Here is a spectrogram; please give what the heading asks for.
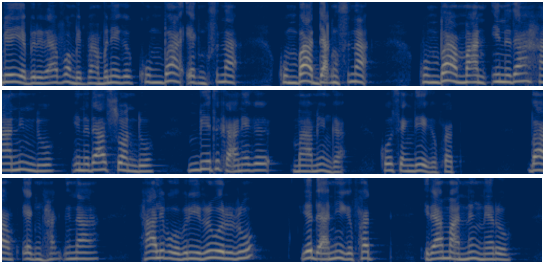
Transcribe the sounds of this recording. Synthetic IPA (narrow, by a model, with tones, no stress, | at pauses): m˦be˦je˨bi˨ɾi˨da˦vo˦˨mbi˨tpa˨mbu˦ne˦ɡə˦ku˧mba˦˨ʔe˨kn˨si˦na˨ | ku˨mba˦˨da˨kŋ˨si˦na˨ | ku˧mba˦˨ma˧˨ni˧ni˨da˦ha˧ni˦ndu˧ | i˧nɨ˨da˦so˦˨ndu˧˦ | m̩˦be˦ti˦ka˨ne˦ɡə˦ | ma˨m˦ji˦ŋɡa˨ | ko˦se˧ŋde˦˨ɡə˨pa˦t̚ | ba˦˨e˨kn˨ɦa˨k̚i˦na˦ | ha˦li˦bu˨ɡo˨bi˧ɾi˦˨ɾi˦wo˦ɾu˨ɾu˦ | je˦da˨ni˦˨ɡə˨pa˦t̚ | i˨da˦ma˨nːɨ˦ŋne˦ɾo˨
